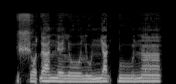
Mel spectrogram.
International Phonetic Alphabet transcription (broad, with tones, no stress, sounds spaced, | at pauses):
ʃ ɔ˨ ɗ a˦ n ɛ˨ l oː˨ l u˨ ɲ a˦˨ k͡p uː˨ n ã˦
